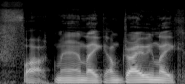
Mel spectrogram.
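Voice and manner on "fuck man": put-on worried tone. Retelling driving a passenger who won't wake: imitating own worried words. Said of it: "worried at this point".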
